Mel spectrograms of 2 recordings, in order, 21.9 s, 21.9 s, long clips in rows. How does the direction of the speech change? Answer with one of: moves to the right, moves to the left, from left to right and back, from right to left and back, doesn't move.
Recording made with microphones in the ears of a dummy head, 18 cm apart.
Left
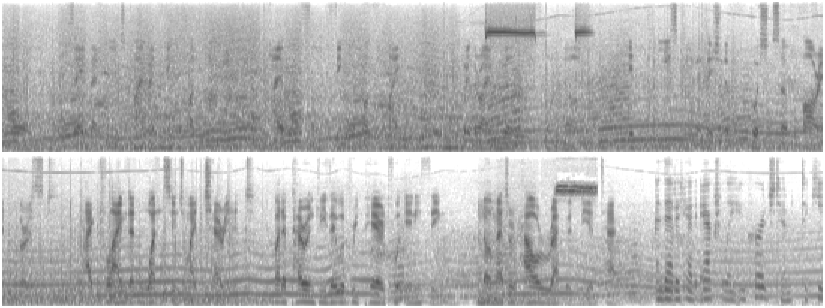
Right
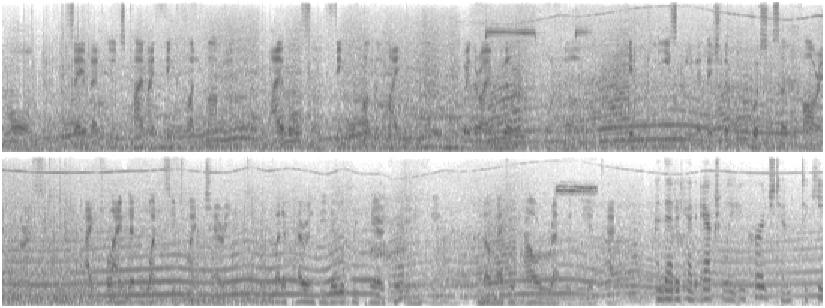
from right to left and back.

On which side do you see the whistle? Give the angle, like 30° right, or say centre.
40° left.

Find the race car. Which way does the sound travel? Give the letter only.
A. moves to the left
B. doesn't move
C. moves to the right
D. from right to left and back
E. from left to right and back
C.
